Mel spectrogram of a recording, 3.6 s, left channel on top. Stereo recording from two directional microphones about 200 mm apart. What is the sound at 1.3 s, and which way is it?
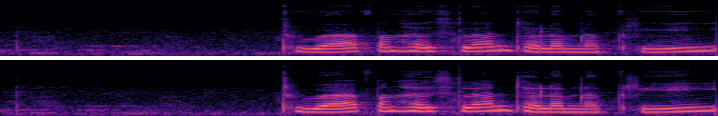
Speech, 35° right (ahead or behind).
